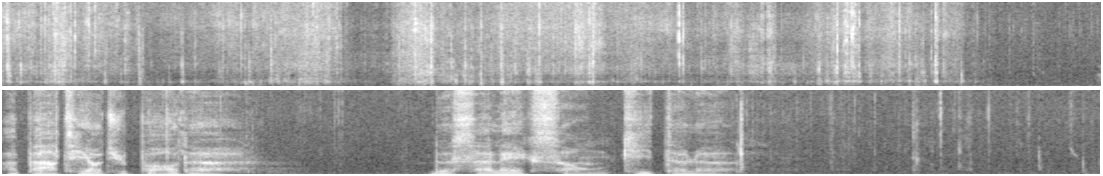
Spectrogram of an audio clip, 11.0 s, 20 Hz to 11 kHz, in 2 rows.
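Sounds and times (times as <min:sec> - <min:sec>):
paper IGN topographic map being unfolded, crinkling and rustling: 0:00.0 - 0:05.8
speech: 0:05.8 - 0:06.8, 0:07.6 - 0:09.2.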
